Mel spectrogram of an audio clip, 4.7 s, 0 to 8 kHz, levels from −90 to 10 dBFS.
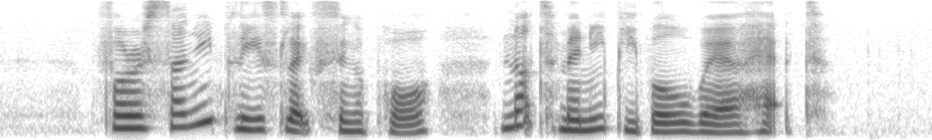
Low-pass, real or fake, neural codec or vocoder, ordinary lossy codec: none; real; none; none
